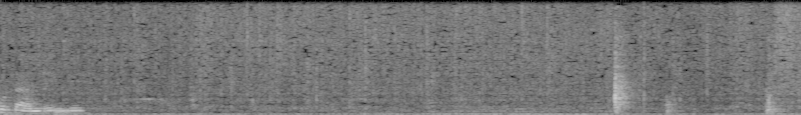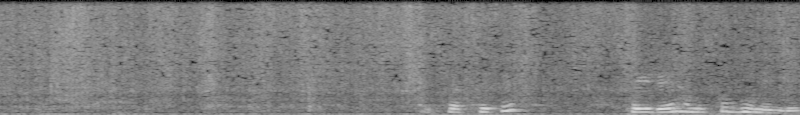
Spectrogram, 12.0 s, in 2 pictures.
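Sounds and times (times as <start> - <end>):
chicken sizzling in oil: 0.0 - 12.0
sharp knocks against pan: 4.6 - 5.1
spatula stirring in pan: 5.0 - 12.0.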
